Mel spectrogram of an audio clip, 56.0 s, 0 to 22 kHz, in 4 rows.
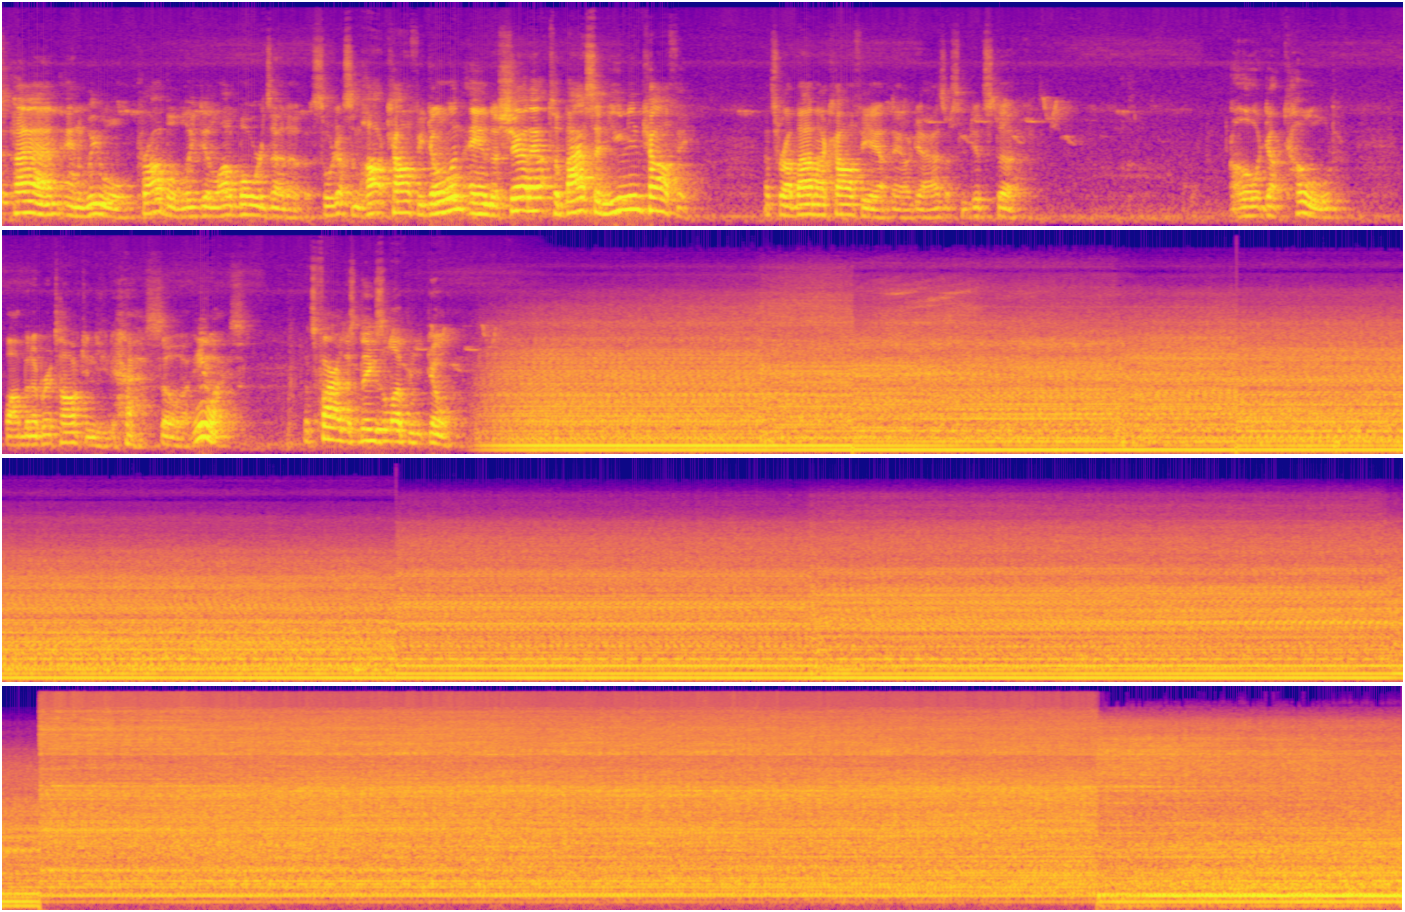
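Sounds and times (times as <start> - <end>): diesel engine running: 18.8 - 56.0
hissy running sound: 42.4 - 56.0.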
